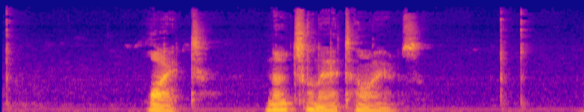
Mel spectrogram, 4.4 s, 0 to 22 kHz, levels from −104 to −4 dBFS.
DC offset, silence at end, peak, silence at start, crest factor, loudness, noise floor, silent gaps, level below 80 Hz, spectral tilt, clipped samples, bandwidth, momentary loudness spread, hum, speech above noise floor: under 0.1%; 0.45 s; -6 dBFS; 0.05 s; 24 dB; -25 LUFS; -60 dBFS; none; -48 dBFS; -5 dB/octave; under 0.1%; 15.5 kHz; 25 LU; none; 36 dB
